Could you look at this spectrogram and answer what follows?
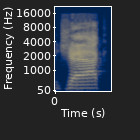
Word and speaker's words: Jac: Can we stop with the J-A-C, Jack? Put a K at the end of it.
